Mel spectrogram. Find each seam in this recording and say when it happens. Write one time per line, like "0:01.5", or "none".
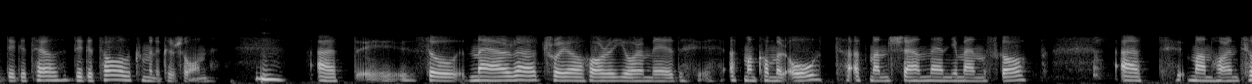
none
